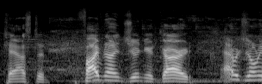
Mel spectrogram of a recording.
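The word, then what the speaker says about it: Qastin: number five Andrew Caston spelled q a s t i n but pronounced Caston 59 Junior guard averaging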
